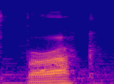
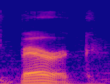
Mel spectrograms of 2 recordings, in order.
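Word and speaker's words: Barok: Sometimes it's hard to see any warmth in those eyes, Barack. Barrick, there you go. Lord Von Zykes? I've been mispronouncing his name the entire time. It's Barrick, no?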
